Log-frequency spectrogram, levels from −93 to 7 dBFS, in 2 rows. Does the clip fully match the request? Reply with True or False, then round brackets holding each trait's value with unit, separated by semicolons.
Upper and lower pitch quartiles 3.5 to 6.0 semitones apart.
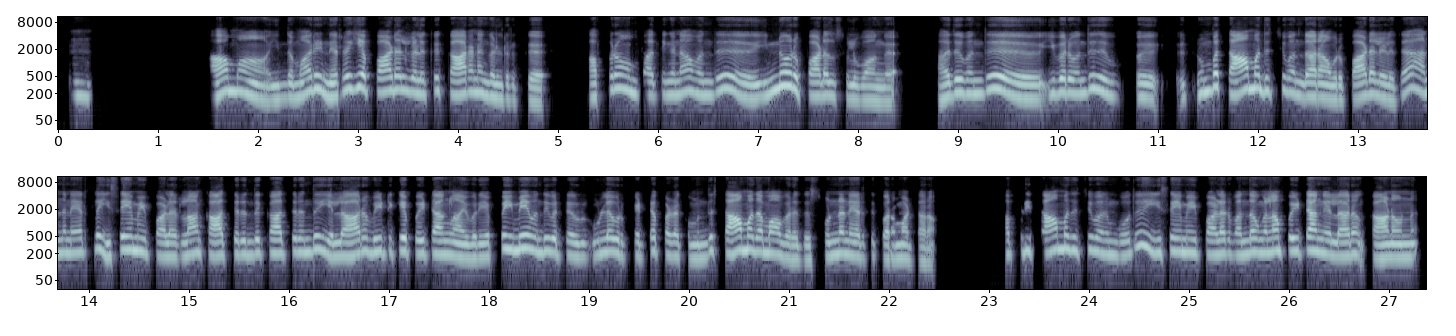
True (4.1 semitones)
